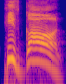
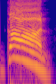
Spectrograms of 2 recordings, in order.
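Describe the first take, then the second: First: Said in the usual way. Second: "Gone" said louder and falling; "Gone" punched out louder as the last word; stressed repeat. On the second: Real, not acted. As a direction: lean on "Gone" like a final verdict.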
